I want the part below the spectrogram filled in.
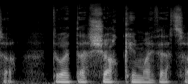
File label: "sioc", Welsh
